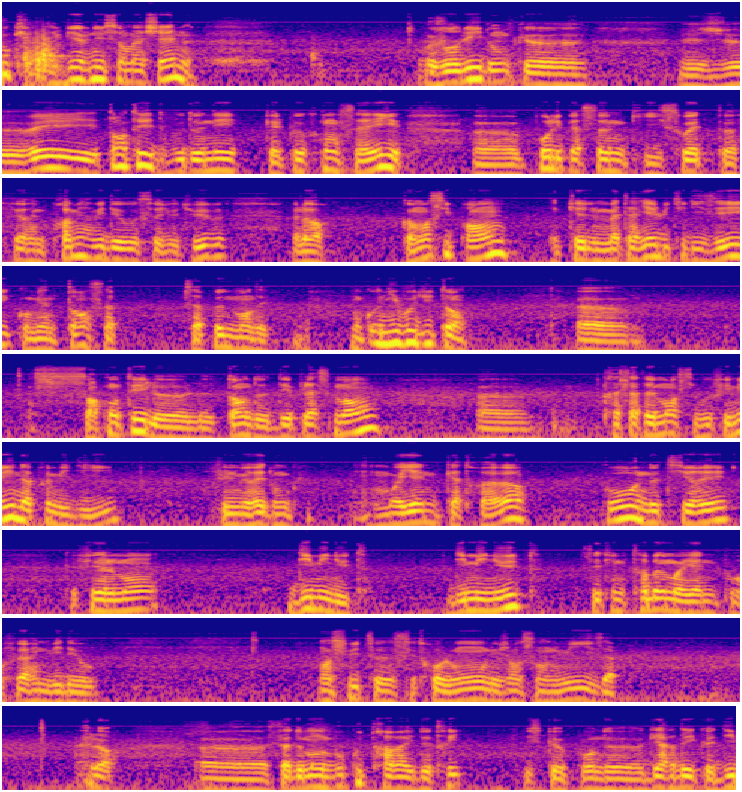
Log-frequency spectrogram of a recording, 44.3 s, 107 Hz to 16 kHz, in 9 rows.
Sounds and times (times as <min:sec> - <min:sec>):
Speech: 0:00.0 - 0:01.3, 0:02.7 - 0:17.9, 0:18.6 - 0:19.1, 0:19.8 - 0:25.4, 0:26.0 - 0:30.6, 0:31.4 - 0:35.1, 0:36.5 - 0:38.6, 0:39.8 - 0:44.2.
